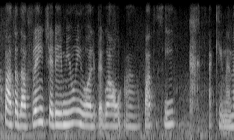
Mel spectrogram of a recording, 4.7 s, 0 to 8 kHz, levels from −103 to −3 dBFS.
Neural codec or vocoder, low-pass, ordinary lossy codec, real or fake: codec, 16 kHz, 16 kbps, FreqCodec, smaller model; 7.2 kHz; Opus, 32 kbps; fake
